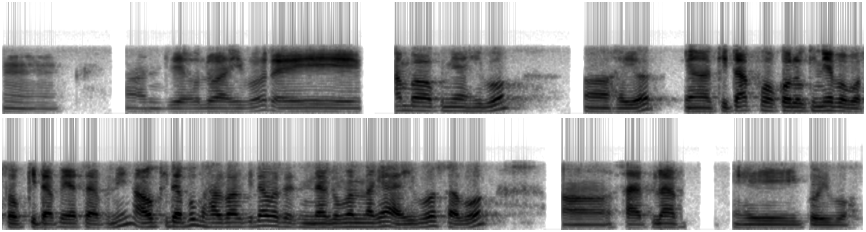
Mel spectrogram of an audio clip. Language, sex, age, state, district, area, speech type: Assamese, male, 18-30, Assam, Majuli, urban, conversation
